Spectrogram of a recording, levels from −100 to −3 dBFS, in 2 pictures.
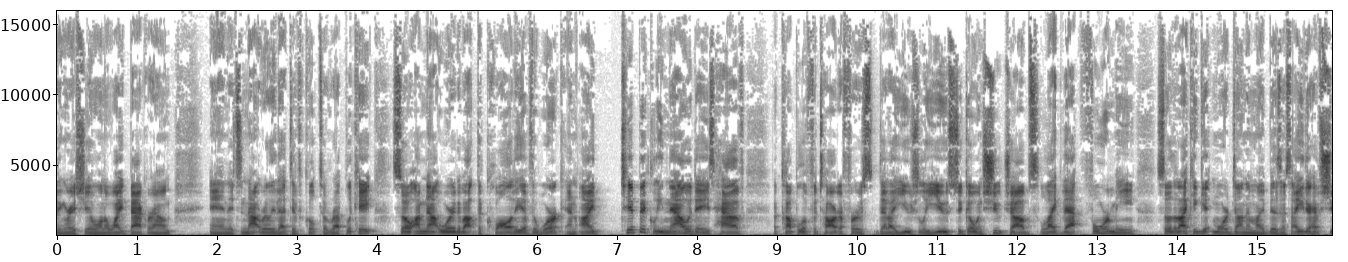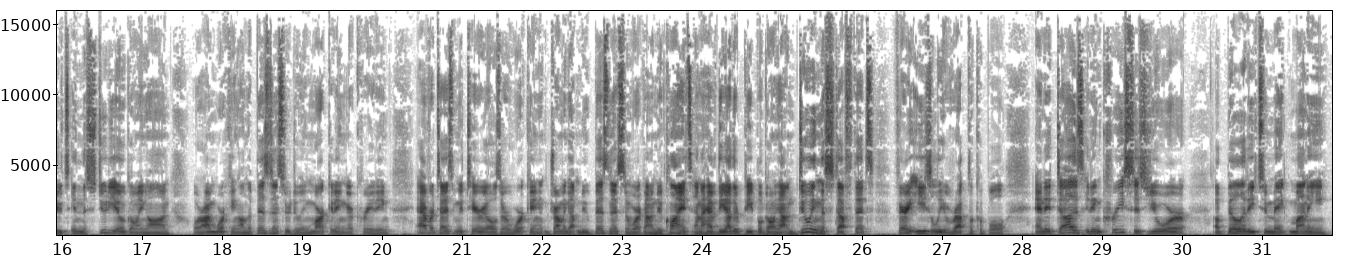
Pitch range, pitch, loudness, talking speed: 115-135 Hz, 125 Hz, -24 LUFS, 215 wpm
